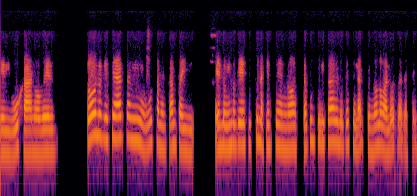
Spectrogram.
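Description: A woman's voice at medium pitch. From Chile, Pichilemo. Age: 20s. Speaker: dancer. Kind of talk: interview.

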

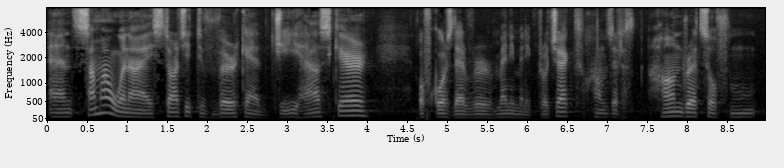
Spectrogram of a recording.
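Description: A man with a Hungarian accent talks at a very slow pace. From Hungary. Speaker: operations manager, engineer. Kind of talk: interview. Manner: halting.

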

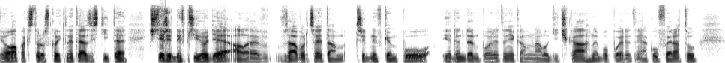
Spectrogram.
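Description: A man with a plain, everyday voice speaks at a fairly quick pace, his pitch fairly low and intonation fairly even, in a very clean, dry, close recording with a silent background and no echo. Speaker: podcast co-host. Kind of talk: casual chat.

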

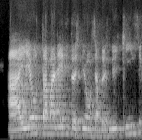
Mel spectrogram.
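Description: With audible room echo, a man speaks very slowly at a high pitch. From Brazil, Sergipe (Lagarto). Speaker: architect and business owner. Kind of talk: casual chat.

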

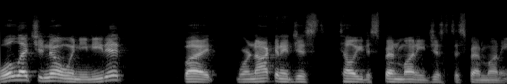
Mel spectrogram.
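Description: In an unremarkable speaking voice at medium pitch, a man talks at a fairly quick pace with a dry, close sound and no echo. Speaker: podcast interviewer and marketer. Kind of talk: casual interview chat.

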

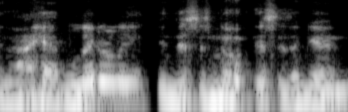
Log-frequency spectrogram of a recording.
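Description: In an American accent, a man talks fairly quickly with a dark, mellow, somewhat breathy tone and fairly even intonation. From Toledo, Ohio. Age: 50s. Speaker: former high school football player. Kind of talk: casual interview.

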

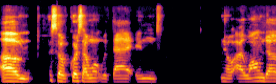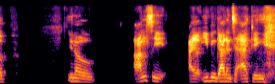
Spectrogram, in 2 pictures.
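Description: With an American accent, a man talks in a fairly high voice using monotone, flat intonation and long, frequent pauses. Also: moderate pace. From Brooklyn, New York. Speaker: esports content creator and analyst. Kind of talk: casual interview chat.

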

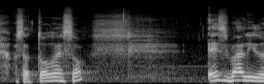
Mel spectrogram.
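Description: A man is heard with noticeable background noise behind him. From Mexico, Querétaro (Huimilpan). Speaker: visual artist and museum curator. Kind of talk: interview conversation.

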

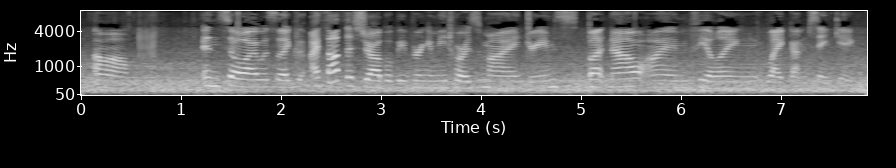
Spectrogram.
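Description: Speaking at a fairly slow pace with hardly any pauses, a woman shows ordinary pitch variation over noticeable background noise. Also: medium pitch for a woman. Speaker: podcast host. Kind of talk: casual monologue. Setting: in a car. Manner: halting.

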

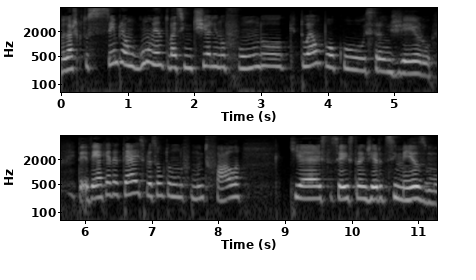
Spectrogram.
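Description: A high-pitched woman at a moderate pace, with lively intonation and big swings in loudness. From Brazil. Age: 20s. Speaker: podcast co-host, journalist. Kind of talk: casual chat.

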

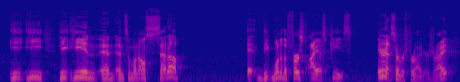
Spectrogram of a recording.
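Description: With a raised, projected voice pitched high, a man talks at a moderate pace, his pitch varying in an ordinary way amid long, frequent pauses. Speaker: podcast host. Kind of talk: casual chat.

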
